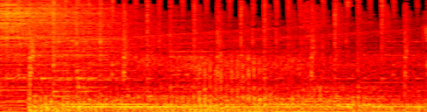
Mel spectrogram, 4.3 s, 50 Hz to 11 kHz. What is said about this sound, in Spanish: Este sonido, el de los helicópteros sobrevolando pastos y montes, es la banda sonora de estas últimas 24 horas en Madrid, porque al incendio de Loeches, que ha quemado unas 700 hectáreas, hay que sumar otros tres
